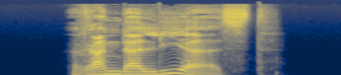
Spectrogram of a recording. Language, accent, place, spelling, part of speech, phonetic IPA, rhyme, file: German, Germany, Berlin, randalierst, verb, [ʁandaˈliːɐ̯st], -iːɐ̯st, De-randalierst.ogg
- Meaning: second-person singular present of randalieren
